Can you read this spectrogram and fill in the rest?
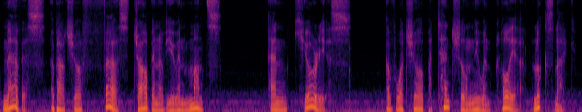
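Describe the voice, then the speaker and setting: A man's voice: lowish voice, sing-song, drawn-out words, mellow, a little hiss or hum. A man narrating a scripted second-person story for a roleplay.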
